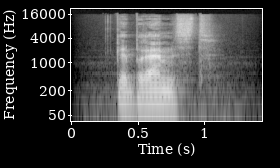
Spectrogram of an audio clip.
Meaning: past participle of bremsen
- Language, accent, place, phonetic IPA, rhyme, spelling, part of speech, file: German, Germany, Berlin, [ɡəˈbʁɛmst], -ɛmst, gebremst, verb, De-gebremst.ogg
